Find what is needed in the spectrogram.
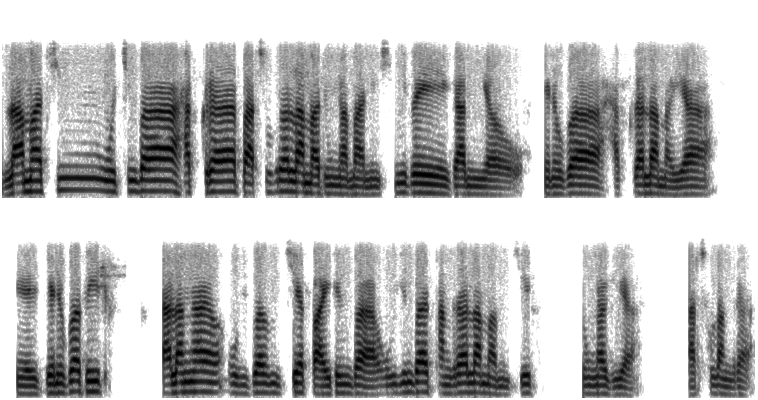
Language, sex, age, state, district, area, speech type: Bodo, male, 30-45, Assam, Chirang, rural, conversation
